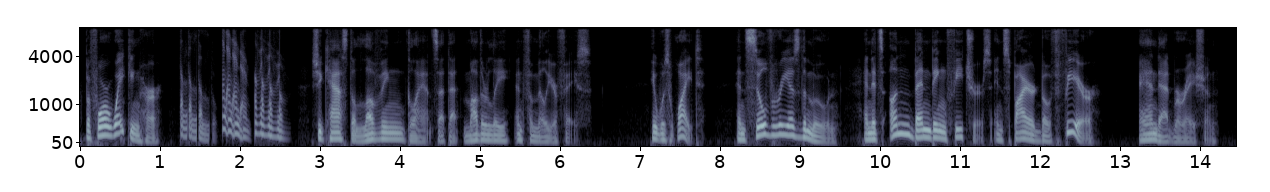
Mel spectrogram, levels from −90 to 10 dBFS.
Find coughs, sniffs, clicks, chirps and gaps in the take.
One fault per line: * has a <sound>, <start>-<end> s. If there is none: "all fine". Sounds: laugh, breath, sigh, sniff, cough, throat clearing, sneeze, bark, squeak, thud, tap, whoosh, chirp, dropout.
* has a chirp, 1.2-2.6 s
